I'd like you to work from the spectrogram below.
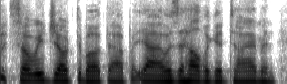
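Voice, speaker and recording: A man with a raspy voice, co-hosting a podcast, rambling through casual chat. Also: fairly high pitch, flat delivery, quick pace, no echo, studio quality. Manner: rambling, warm storytelling. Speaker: podcast co-host.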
